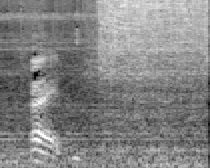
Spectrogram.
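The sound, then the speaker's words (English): Water runs from a kitchen sink tap while hands are washed, starting about a second in as a steady, bright rushing hiss that continues evenly to the end. “First roll up my sleeve to wash my hands to be your sous chef.”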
